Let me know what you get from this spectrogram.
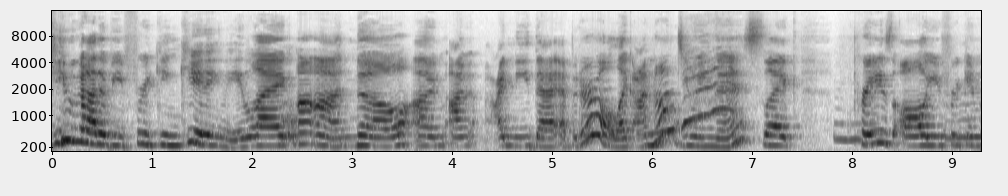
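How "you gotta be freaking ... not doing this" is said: hammed-up disbelief; indignant retold refusal. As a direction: dig in and refuse, acting out outrage. Refusing after epidural is denied.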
